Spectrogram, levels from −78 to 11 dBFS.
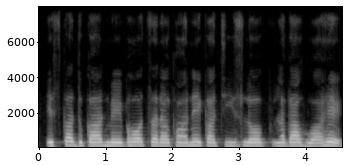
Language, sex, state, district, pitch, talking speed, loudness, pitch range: Hindi, male, Arunachal Pradesh, Lower Dibang Valley, 185 Hz, 155 wpm, -13 LUFS, 180-190 Hz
